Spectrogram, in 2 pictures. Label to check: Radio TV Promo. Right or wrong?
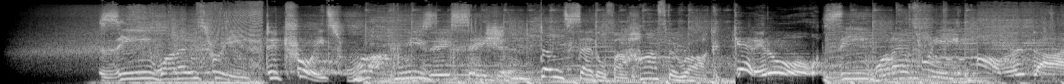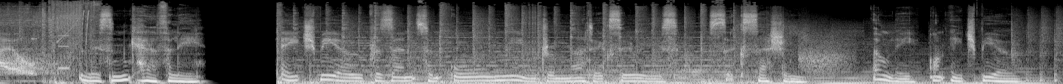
Right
